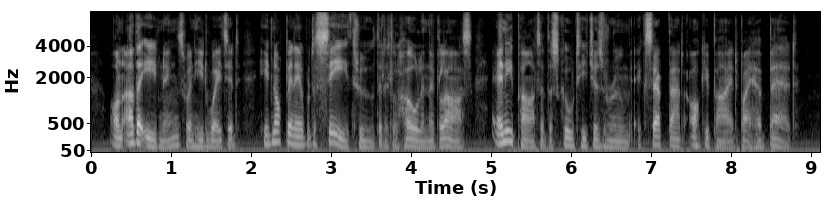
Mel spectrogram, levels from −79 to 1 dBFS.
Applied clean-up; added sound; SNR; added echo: none; none; none; none.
